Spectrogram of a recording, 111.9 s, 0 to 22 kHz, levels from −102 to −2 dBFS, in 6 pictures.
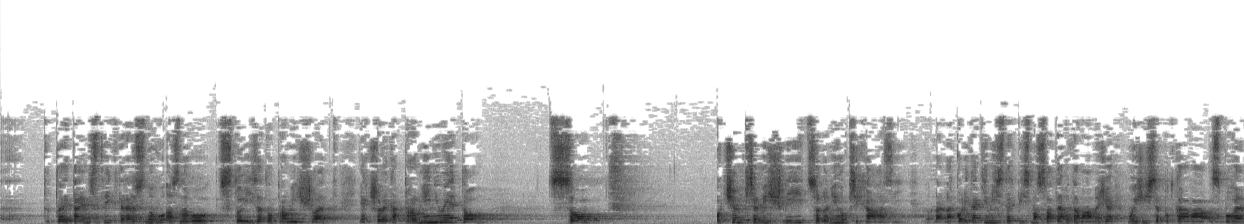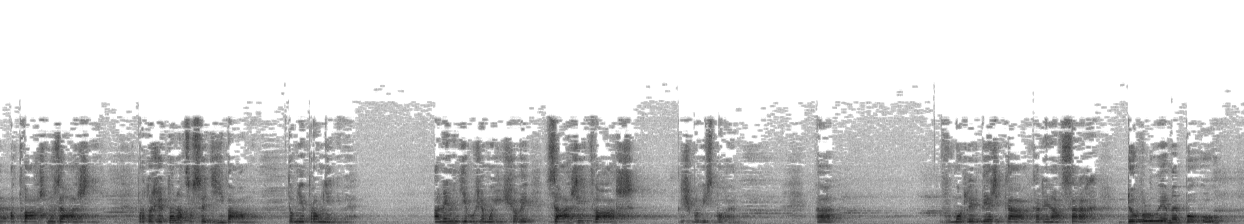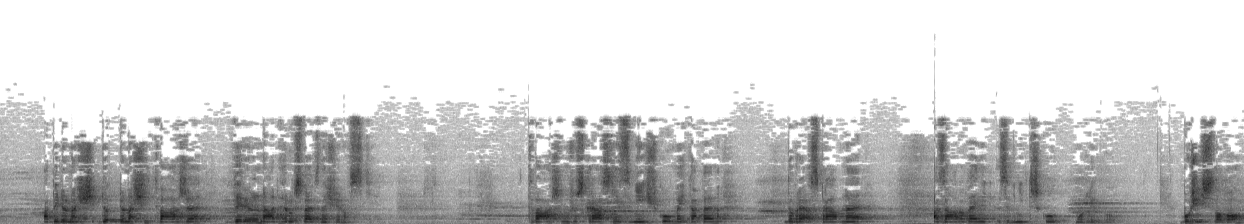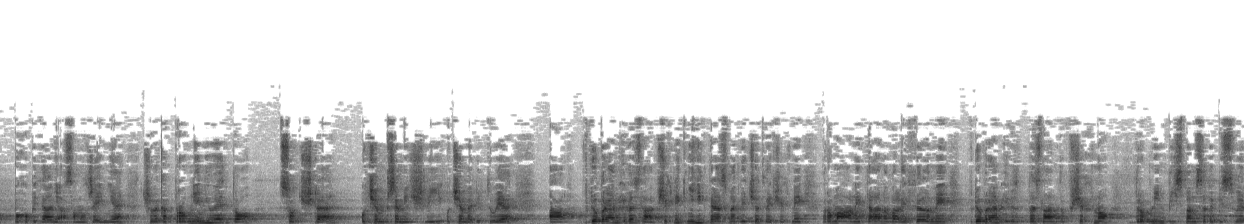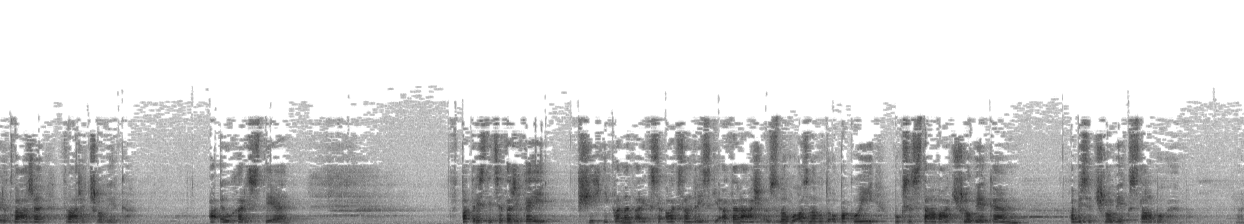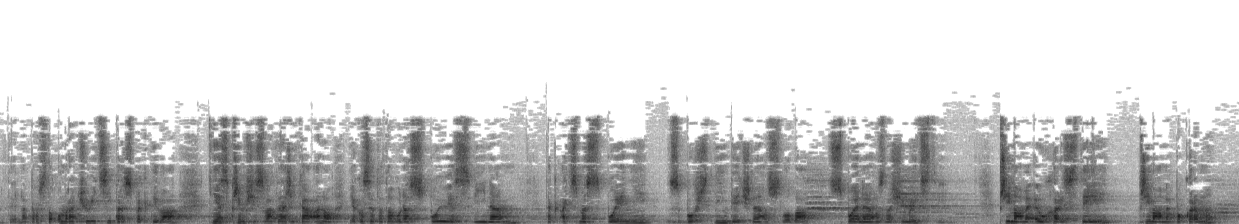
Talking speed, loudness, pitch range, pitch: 105 wpm, -20 LUFS, 135-170 Hz, 150 Hz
